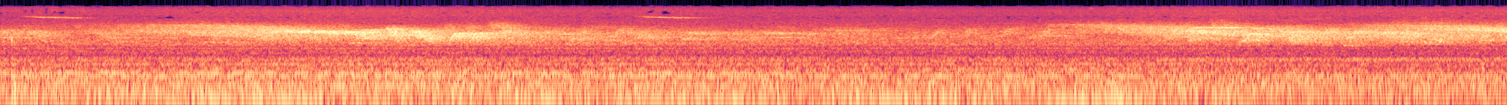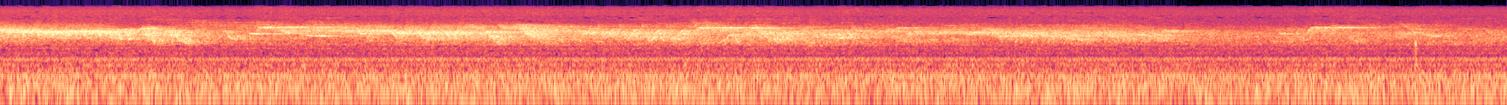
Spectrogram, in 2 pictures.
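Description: Birds singing in a forest: overlapping high chirps and trills that swell louder twice, over a faint steady background hum.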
